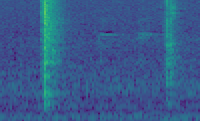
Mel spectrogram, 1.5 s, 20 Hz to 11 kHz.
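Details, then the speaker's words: Commodore Amiga A500 with a faulty A372A board suspected of a clock fault, switched on; the floppy drive makes two sharp dry clicks about a second apart, no video, and it never boots. "I had vague recollections of this having a clock fault. And I'll just show you, if I switch the Amiga on, you can hear the floppy drive making noise there."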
